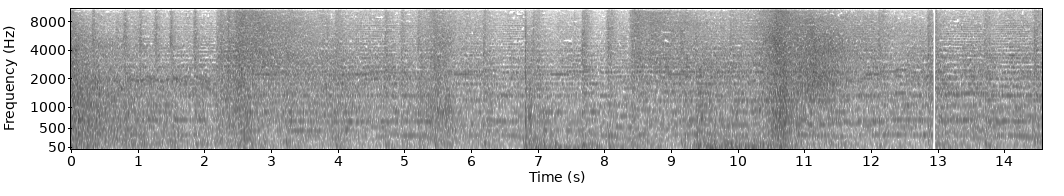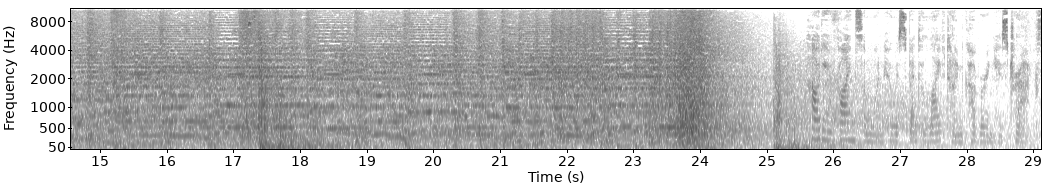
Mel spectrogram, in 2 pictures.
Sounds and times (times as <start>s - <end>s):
Music: 0.0s - 29.1s.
